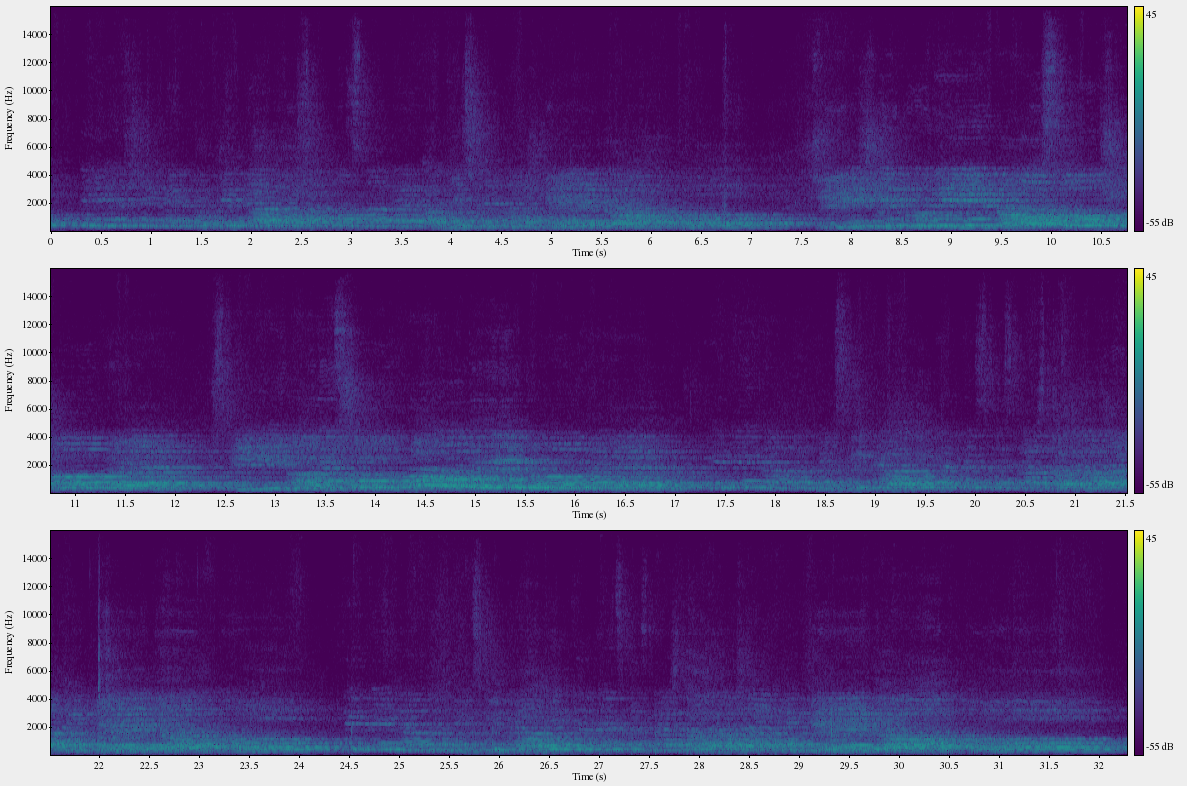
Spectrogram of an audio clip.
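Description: A vocal ensemble singing unaccompanied, holding sustained chords in phrases that swell and fade, loudest around the middle.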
